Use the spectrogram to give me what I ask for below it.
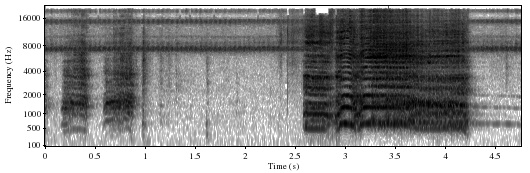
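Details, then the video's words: Chickens recorded for playing to hens ready to lay: two short harmonic clucks, a pause, then a long loud rooster crow lasting over a second. "Suara pemikat ayam betina agar mau bertelur"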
